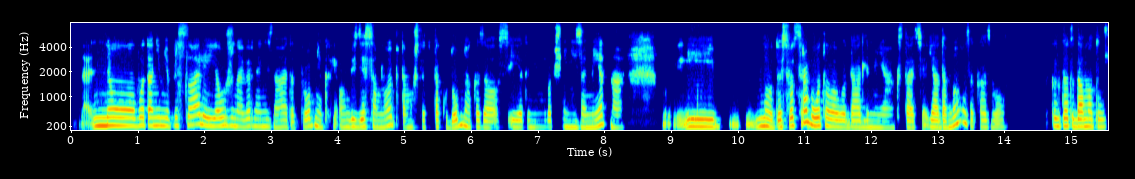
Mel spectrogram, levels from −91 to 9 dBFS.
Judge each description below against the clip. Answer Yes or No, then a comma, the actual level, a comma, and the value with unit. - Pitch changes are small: No, average, 3.2 semitones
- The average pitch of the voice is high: Yes, high, 195 Hz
